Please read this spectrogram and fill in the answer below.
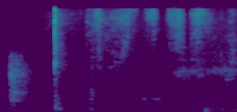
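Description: Tools being handled at a bench vise as a bolt is clamped: one sharp click about half a second in, then faint rubbing and handling noises.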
